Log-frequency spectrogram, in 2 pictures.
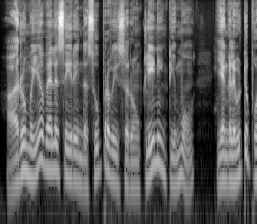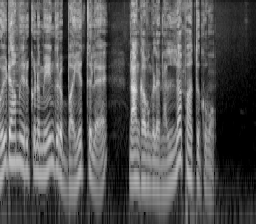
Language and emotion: Tamil, fearful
